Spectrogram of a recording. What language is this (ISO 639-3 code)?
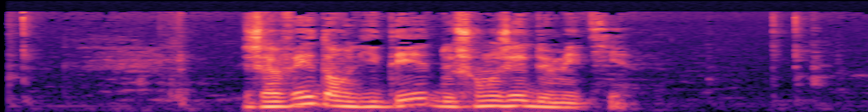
fra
